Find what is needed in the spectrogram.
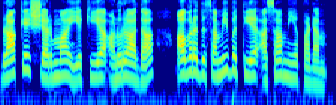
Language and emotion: Tamil, neutral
